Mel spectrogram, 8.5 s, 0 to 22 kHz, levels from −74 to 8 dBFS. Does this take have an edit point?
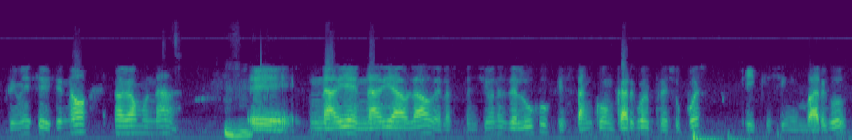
yes; 1 cut; at 3.0 s

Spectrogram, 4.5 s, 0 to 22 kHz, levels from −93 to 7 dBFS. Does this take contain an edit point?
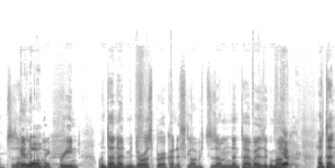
no; 0 cuts

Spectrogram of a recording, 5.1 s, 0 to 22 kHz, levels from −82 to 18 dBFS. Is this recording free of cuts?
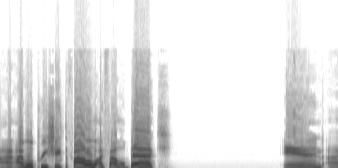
yes; 0 cuts

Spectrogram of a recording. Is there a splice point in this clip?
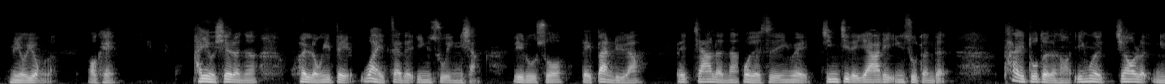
yes; 1 cut; at 7.4 s

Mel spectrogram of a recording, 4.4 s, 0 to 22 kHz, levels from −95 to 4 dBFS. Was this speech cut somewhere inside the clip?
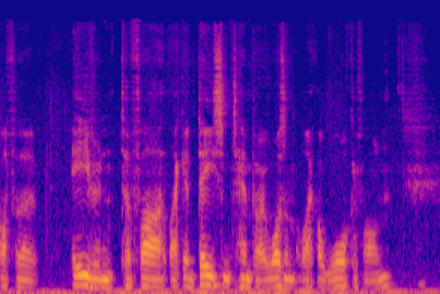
no; 0 cuts

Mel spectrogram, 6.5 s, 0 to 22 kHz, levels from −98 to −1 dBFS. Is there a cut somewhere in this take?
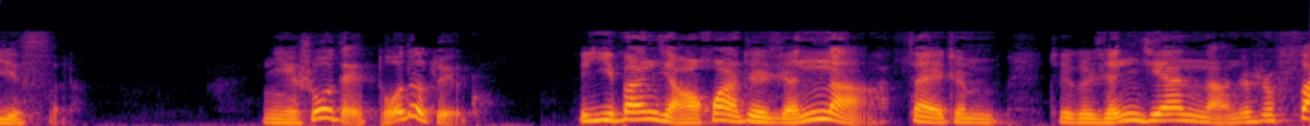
no; 0 cuts

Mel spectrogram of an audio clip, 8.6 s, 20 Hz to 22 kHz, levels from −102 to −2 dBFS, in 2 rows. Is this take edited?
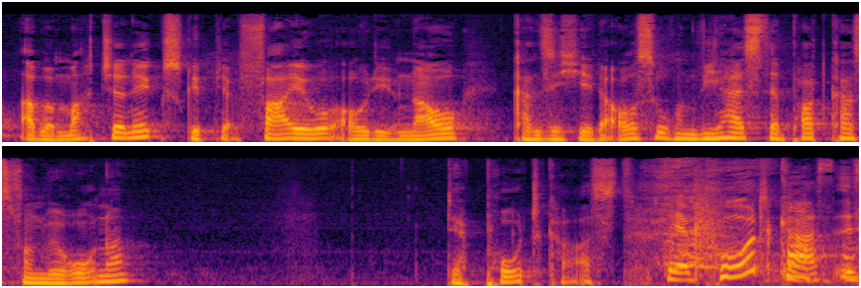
no; 0 cuts

